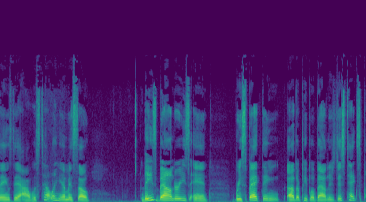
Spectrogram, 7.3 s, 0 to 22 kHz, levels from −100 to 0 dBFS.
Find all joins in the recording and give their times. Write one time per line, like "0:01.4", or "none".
0:05.6

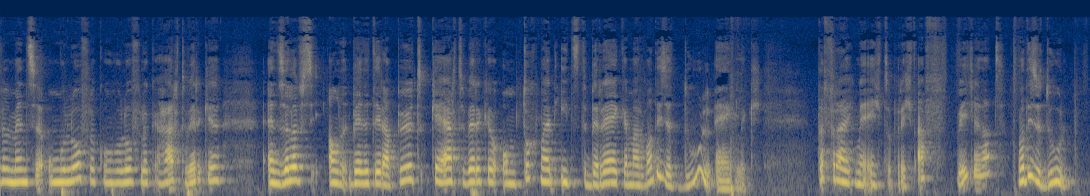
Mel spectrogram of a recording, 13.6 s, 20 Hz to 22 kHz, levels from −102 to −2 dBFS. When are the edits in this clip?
none

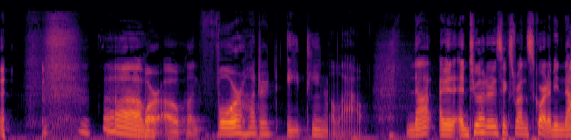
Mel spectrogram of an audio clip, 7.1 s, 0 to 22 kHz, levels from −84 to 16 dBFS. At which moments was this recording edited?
0:01.8
0:04.1

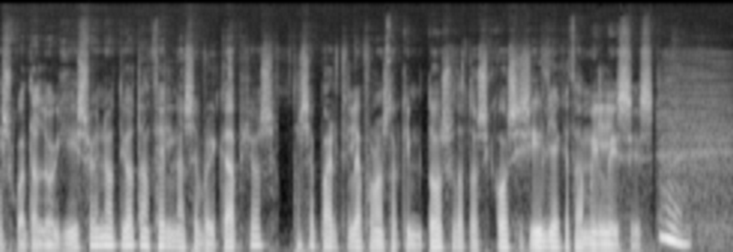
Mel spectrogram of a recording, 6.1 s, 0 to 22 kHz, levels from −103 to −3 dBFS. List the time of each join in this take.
0:02.3

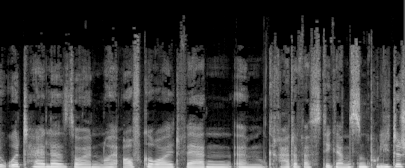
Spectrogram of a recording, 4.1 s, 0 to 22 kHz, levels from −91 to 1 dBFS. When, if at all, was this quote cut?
none

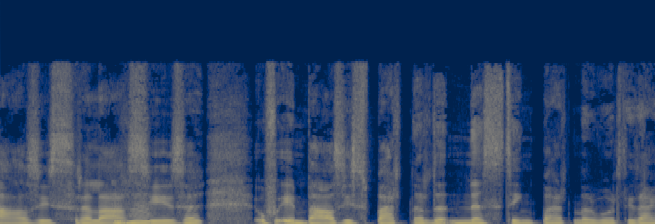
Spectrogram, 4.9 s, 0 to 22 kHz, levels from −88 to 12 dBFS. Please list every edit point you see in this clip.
none

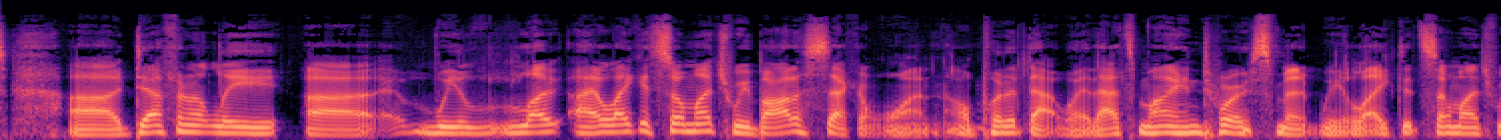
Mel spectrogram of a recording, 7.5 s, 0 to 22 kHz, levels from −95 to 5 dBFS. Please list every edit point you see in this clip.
none

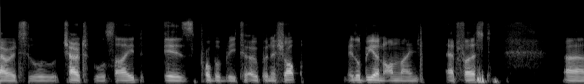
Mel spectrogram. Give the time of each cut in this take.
0:02.4
0:03.5
0:04.2

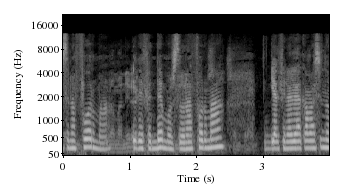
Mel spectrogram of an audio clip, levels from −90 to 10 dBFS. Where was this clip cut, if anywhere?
0:02.9

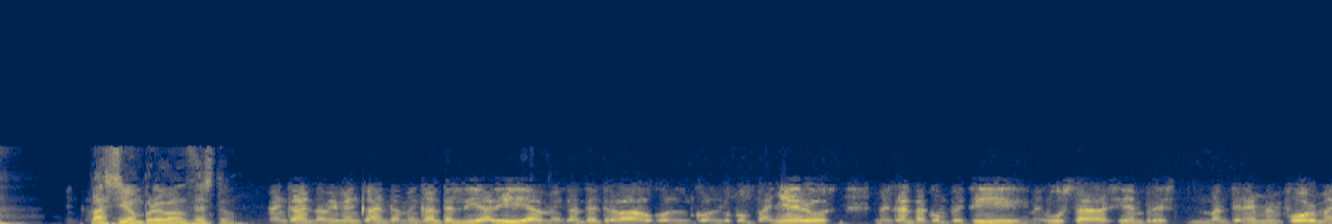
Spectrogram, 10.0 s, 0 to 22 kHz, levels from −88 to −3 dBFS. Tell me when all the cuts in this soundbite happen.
0:06.5
0:07.7

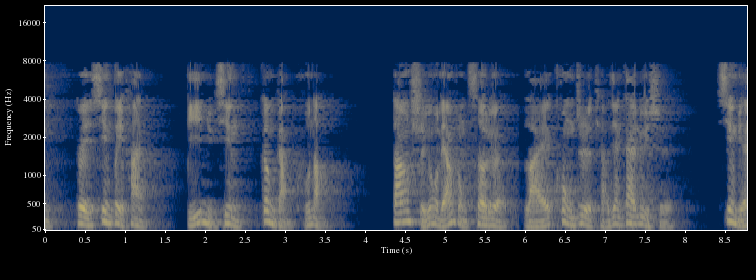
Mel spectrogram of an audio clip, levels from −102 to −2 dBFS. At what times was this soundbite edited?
0:05.9

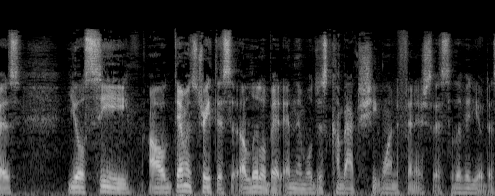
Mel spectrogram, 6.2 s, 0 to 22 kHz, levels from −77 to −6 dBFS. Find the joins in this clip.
none

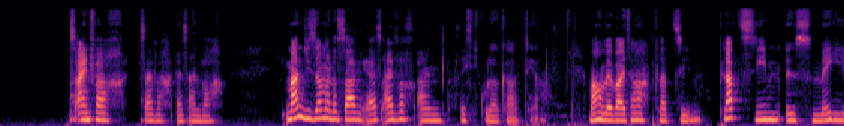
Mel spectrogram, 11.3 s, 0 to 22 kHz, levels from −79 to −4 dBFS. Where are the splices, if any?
0:00.9
0:01.9
0:05.6
0:08.7

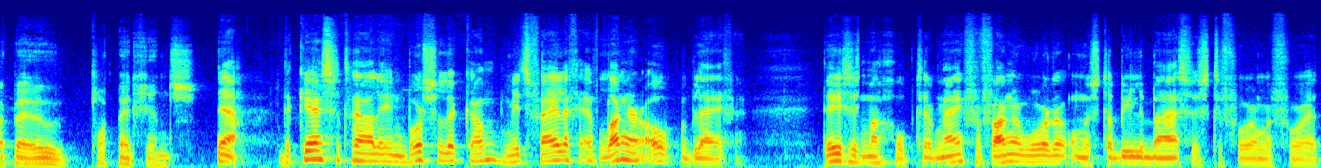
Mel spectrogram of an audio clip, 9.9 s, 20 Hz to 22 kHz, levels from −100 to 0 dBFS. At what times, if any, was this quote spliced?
0:01.0
0:04.5
0:06.4

